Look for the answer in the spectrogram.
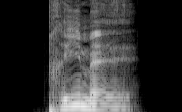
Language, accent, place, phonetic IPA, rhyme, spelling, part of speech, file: German, Germany, Berlin, [ˈpʁiːml̩], -iːml̩, Primel, noun, De-Primel.ogg
- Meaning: primrose, primula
